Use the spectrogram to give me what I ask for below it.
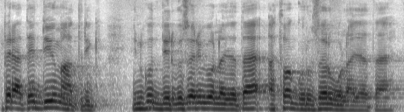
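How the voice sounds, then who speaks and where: A man teaching a class, repeating terms slowly and asking and answering his own questions as he writes them down. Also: mid-range voice, darkish tone. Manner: dictates as he writes. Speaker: Hindi teacher. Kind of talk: classroom lesson at a board.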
